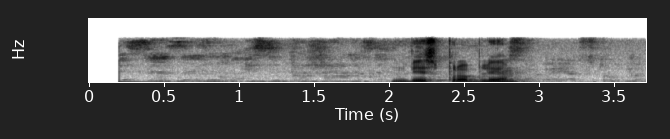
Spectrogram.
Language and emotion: Russian, neutral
